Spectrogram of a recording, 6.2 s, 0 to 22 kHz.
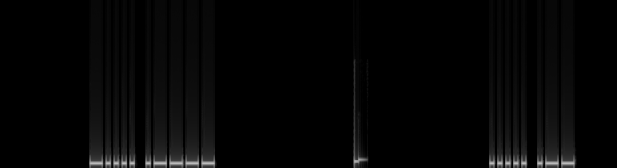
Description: Morse code, heard as a keyed tone, about 30 wpm, 700 Hz. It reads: 6 1 5 W
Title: Two Challenging Letter-Number Combinations 30wpm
